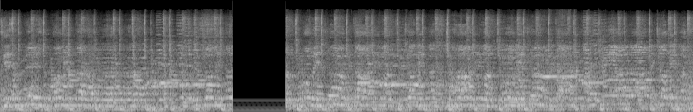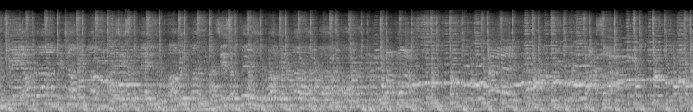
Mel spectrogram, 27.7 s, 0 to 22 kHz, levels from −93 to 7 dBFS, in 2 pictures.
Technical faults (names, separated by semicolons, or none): audio dropout to a faint residue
